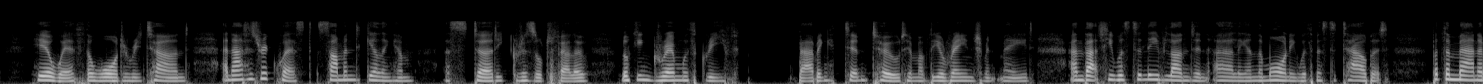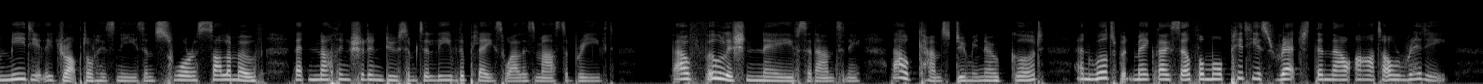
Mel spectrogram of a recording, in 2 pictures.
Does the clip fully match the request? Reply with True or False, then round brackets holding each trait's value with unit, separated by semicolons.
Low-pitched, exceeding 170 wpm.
False (185 Hz; 180 wpm)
